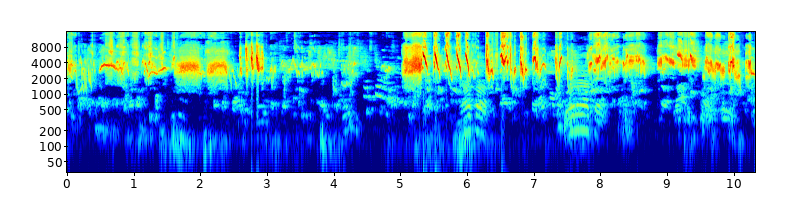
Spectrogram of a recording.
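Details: Irani Mashadi skylark, a kept bird, in nonstop powerful singing: sweet slurred whistles, then rapid clicking chatter and buzzy trills in a long, varied, high-pitched stream with brief pauses.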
